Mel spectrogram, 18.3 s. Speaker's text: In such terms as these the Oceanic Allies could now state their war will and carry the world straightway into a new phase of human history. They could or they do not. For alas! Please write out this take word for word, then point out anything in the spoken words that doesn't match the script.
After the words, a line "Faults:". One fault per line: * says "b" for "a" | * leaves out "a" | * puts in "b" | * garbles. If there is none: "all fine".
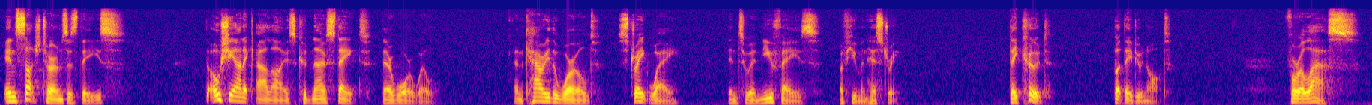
In such terms as these the Oceanic Allies could now state their war will and carry the world straightway into a new phase of human history. They could but they do not. For alas!
Faults:
* says "but" for "or"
